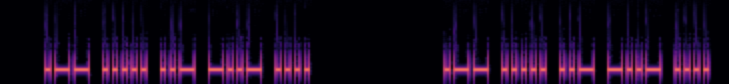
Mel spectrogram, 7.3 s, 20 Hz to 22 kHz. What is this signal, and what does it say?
Morse code, heard as a keyed tone, about 25 wpm, 700 Hz. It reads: W5UXH W5UXH
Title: Call Signs Repeated 2x - 25wpm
